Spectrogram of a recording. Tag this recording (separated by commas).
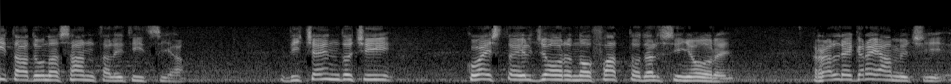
Male speech, Speech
